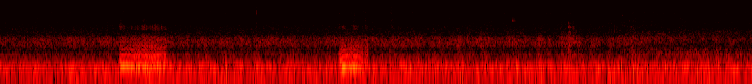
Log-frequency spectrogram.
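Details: A sleeping cat gives soft, low, rattling snores, two breaths over a steady background hum; the cat does not always snore, and its snoring that day was described as especially strong: snoring.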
